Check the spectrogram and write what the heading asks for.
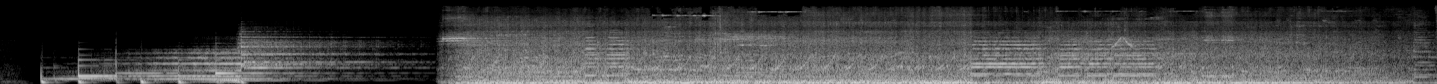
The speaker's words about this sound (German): Was wir da gerade gehört haben, ist der Sound von Dhaka, der Hauptstadt von Bangladesch.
